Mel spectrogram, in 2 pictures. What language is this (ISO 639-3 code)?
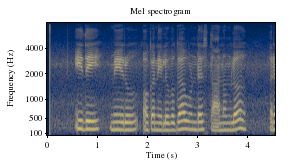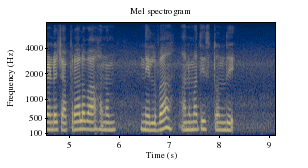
tel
